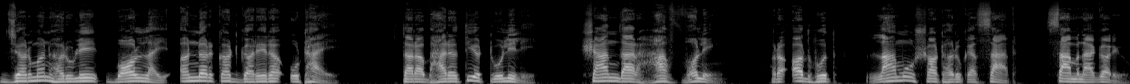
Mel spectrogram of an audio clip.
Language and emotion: Nepali, neutral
